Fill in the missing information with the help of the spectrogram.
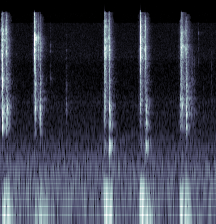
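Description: Fingertips of both hands type on the keys of a backlit plastic computer keyboard. Five short, separate bursts of bright clicking taps ring out, each dying away almost instantly into silence before the next.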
